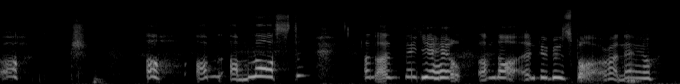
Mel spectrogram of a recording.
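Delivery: pleading through tears, very high pitch. A player voices Remy answering a stranger in gold armor; tearful Remy. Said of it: "Remy wipes away some tears and he goes".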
